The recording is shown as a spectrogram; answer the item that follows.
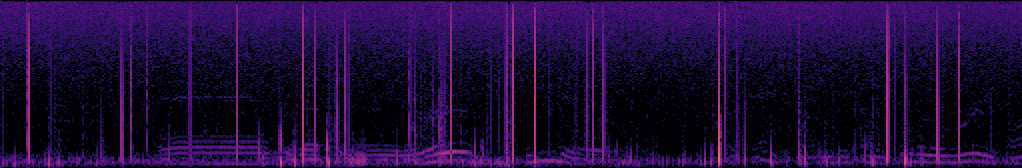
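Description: Irregular light clicks and knocks from a handheld recording device being moved and handled, the loudest about seven seconds in. A faint wavering pitched sound rises and falls in the background a few times.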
